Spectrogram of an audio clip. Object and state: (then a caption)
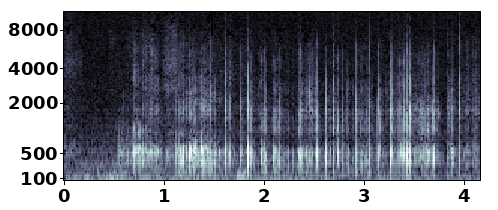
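Hardcover journal, scratched. Long nails scratch and tap across the gold-patterned embossed cover and edges of a small hardcover journal held in the hand. The result is a quiet, dense run of short, dry scratches and clicks, centered in the midrange with brief bright edges and no ringing.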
